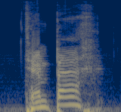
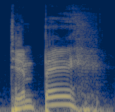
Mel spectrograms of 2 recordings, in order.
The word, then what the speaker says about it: tempeh: Tempeh? Tempeh? – Tempeh? – Tempeh. – Spell it. – T-E-M-P-E-H.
